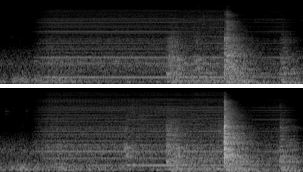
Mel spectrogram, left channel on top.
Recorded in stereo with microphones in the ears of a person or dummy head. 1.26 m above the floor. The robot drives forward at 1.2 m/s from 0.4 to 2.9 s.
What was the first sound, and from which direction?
A door slam, 40° right (ahead or behind).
